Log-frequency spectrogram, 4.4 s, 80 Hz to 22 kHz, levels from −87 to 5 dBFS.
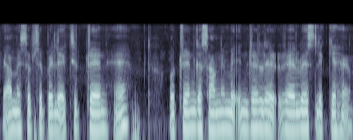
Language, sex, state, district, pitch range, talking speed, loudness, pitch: Hindi, male, Arunachal Pradesh, Longding, 120-130 Hz, 230 wpm, -16 LUFS, 125 Hz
